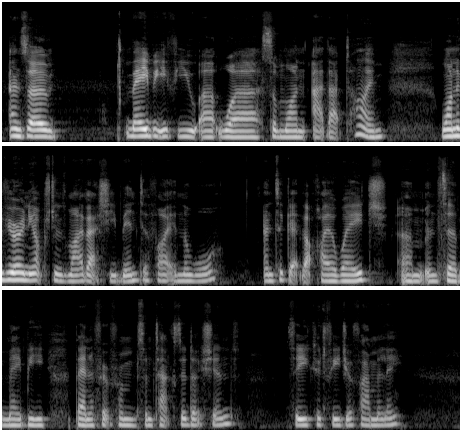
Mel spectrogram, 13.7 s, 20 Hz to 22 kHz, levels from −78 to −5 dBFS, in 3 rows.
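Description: At 5.06 s, right after "one of your only", the sound drops abruptly into a 40 ms silence before "might have actually been": a corrupt frame muted, which fits a single damaged compressed frame being rejected and replaced with silence. The waveform shows a flat gap, the spectrogram a clean vertical blank, with timing preserved.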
